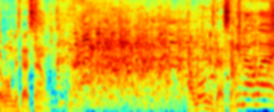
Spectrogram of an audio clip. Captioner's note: audience laughing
